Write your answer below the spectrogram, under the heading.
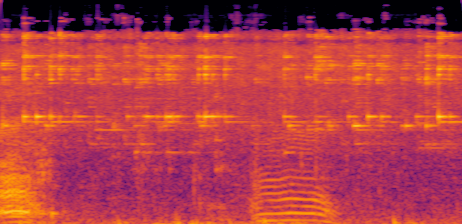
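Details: Farm cow eating banana leaves; after a brief loud scrape at the start, one short nasal moo of under a second rises and falls over a background of rustling and faint ringing.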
